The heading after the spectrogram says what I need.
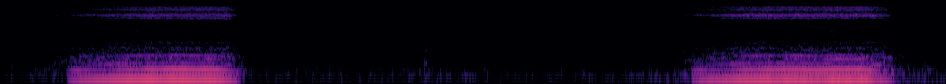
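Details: Two long, loud, buzzing snores on inhalation separated by quiet pauses; a person who denies snoring; typical snoring.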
